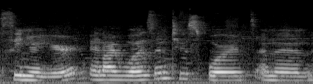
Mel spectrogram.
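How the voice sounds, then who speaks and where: Mumbling over music in the background, a woman speaks at a medium pitch with an American accent and fairly even intonation. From Riverside, California. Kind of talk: casual talk to camera.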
